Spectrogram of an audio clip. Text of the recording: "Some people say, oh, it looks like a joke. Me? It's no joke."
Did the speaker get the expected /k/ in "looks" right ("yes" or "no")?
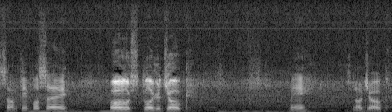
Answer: no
